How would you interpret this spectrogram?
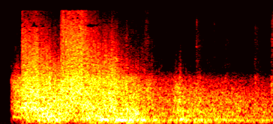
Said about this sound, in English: That is the sound of an airstrike that hit close to military headquarters in Khartoum Tuesday morning, as the warring side showed no sign of upholding the ceasefire announced the day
